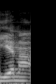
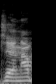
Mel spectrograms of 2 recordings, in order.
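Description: First: The name is pronounced the Italian way. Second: The name is pronounced in a non-Italian way. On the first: The speaker calls it right. "celowo mówię Jena" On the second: The speaker calls it wrong. "a nie Jena"

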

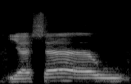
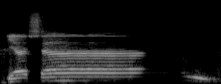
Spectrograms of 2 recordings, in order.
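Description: First: The long vowel is held for two counts. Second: The long vowel is held for six counts. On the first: "Kemudian dua harakat sahaja Yasha'u dengan tahsilkan Hamzah berserta raw" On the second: "Enam harakat, tashil, tashilkan Hamzah dan raw"

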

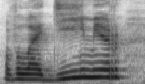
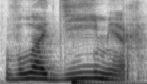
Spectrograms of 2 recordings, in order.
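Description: First: The stress falls on the 'ee' sound. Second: The stress falls on the 'ee' sound.

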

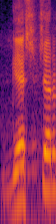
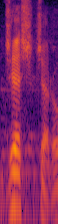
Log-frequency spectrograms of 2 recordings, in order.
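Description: First: The word begins with a hard g sound. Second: The word begins with a j sound. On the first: The speaker calls it wrong. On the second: The speaker calls it right.

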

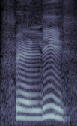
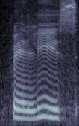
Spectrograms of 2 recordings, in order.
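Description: First: The final consonant sounds like English th. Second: The final consonant sounds like English s. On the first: This is how speakers in Spain say it. "스페인 스타일로 하면 페리스" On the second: This is how Latin American speakers say it. "중남미 사람들이 발음하면"

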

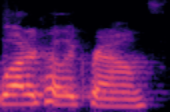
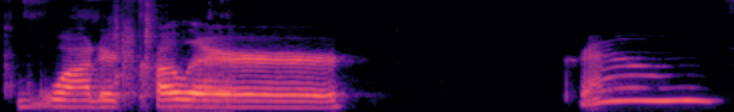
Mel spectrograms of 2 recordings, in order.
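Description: First: Crayons is said as one syllable, like crowns. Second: Crayons is said with two syllables, cray-ons. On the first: The word is said the way the speaker naturally says it. "Let's be true to ourselves" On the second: The word is said in a more standard way to avoid teasing. "I tried to say it hybrid so y'all wouldn't make fun of me"

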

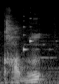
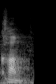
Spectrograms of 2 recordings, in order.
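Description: First: The word ends with an added vowel sound. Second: The word ends in a bare m sound.

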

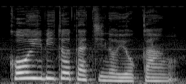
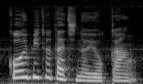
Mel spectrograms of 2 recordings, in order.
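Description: First: It is said slowly. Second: It is said at normal speed.

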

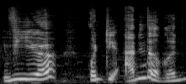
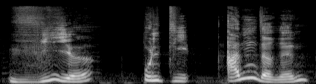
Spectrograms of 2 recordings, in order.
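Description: First: It is said in a disguised, put-on voice. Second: It is said in the speaker's natural voice.

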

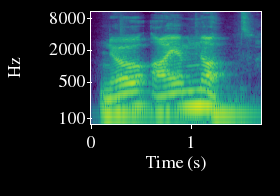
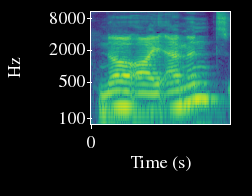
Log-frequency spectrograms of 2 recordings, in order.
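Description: First: 'Am not' is said as two separate full words. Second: 'Am not' is said as one contracted word. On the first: The speaker calls it right. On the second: The speaker calls it wrong.

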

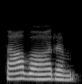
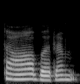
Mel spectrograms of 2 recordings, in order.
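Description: First: The second syllable has a long vowel. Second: The second syllable has a short vowel. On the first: The speaker calls it wrong. "அதுல வாவண்ணா போட்டுக்குதுன்னு. தாவாரம் அல்ல" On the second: The speaker calls it right.

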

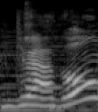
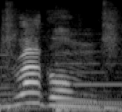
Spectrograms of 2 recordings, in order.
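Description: First: The stress is on the last syllable. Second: The stress is on the first syllable. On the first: "y gritan ¡Dragón!" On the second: "Cargamos la fuerza de la pronunciación en la A"

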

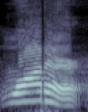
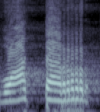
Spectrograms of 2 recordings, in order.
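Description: First: The r sound is curled, American style. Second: The r sound is plain, not curled. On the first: The speaker calls it right. "The ఆర్ has to రోల్" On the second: The speaker calls it wrong. "వాటర్ అంటే కదరదు"

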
